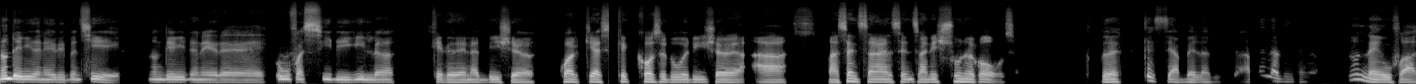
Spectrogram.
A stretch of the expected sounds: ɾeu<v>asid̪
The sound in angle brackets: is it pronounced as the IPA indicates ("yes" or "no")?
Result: no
